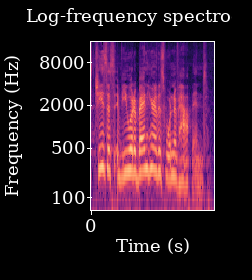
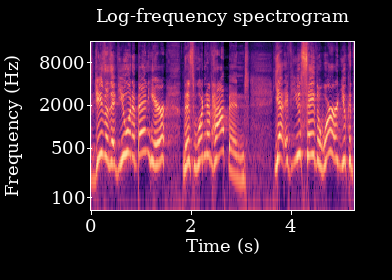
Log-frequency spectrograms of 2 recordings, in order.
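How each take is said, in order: First: Softer, quick, fading into tears; weeping Mary. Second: Higher, urgent plea to Jesus; upset Martha. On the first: Mary at Jesus' feet, softly weeping out the words. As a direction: let the words sink away in grief. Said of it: "and she weeps". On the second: Martha telling Jesus, upset and pleading higher. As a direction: press him like a grieving sister. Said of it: "he sees that Martha is upset". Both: Retold or imitated.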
